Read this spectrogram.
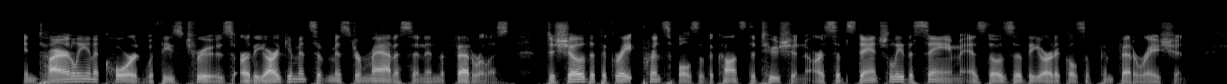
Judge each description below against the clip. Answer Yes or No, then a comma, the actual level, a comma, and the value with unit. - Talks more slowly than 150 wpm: No, average, 170 wpm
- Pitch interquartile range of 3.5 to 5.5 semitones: Yes, average, 4.2 semitones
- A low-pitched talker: Yes, very low, 90 Hz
